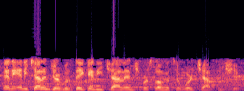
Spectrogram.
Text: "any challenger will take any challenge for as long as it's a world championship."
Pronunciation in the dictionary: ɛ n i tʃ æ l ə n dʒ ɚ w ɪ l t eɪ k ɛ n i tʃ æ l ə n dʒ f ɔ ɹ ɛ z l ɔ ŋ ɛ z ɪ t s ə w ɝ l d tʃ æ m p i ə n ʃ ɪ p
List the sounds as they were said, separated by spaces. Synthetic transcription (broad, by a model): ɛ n i tʃ æ l ə n dʒ ɚ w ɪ l t eɪ k ɛ n i tʃ æ l ə n dʒ f ɔ ɹ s l ɔ ŋ ɪ t s ə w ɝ d tʃ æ m p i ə n ʃ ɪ p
